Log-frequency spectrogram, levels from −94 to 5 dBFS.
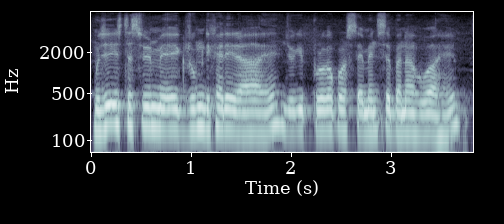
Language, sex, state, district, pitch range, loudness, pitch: Hindi, male, Arunachal Pradesh, Longding, 135-150 Hz, -13 LUFS, 145 Hz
